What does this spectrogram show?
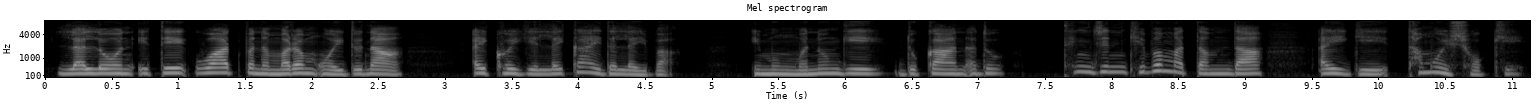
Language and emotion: Manipuri, sad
